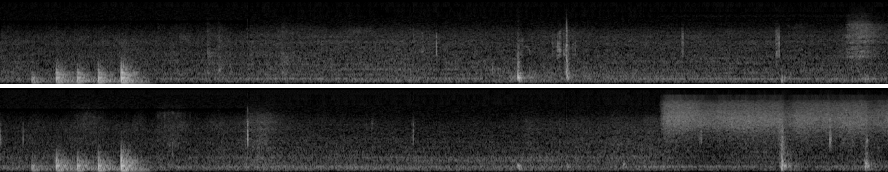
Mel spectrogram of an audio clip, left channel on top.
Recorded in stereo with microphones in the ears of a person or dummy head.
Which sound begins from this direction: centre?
Knocking, at 0.3 s.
